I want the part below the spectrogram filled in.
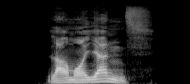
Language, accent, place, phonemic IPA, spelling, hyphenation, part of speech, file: German, Germany, Berlin, /laʁmo̯aˈjant͡s/, Larmoyanz, Lar‧mo‧yanz, noun, De-Larmoyanz.ogg
- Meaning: maudlinness, mawkishness, self-pity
